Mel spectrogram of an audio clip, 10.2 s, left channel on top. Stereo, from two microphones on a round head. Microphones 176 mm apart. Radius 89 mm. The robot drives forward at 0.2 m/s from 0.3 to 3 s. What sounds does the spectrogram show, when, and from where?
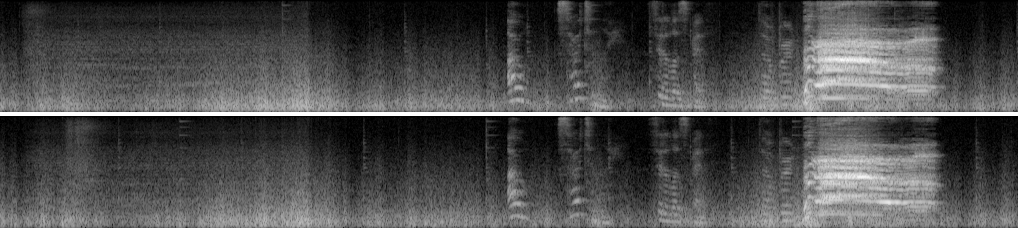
5.1 s a woman speaking: 55° left (ahead or behind), 1.9 m
8.0 s a scream: 20° left (ahead or behind), 0.6 m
